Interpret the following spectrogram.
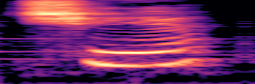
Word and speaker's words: четыре: Четыре.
